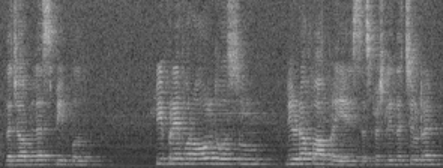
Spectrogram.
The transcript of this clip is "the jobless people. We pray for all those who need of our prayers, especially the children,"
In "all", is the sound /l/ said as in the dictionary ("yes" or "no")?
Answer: yes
